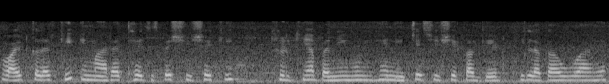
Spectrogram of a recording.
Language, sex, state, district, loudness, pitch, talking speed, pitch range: Hindi, female, Chhattisgarh, Bilaspur, -21 LUFS, 200 Hz, 195 wpm, 190-215 Hz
